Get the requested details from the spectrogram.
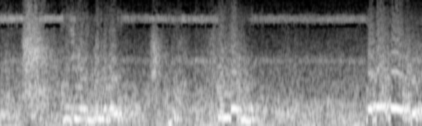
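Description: A woman groans weakly nearby.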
